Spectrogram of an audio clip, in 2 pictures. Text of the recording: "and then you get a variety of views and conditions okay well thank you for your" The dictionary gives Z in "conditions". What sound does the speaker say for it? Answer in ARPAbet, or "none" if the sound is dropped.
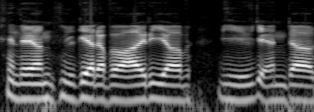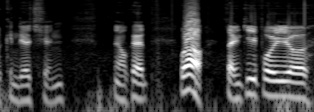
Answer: none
